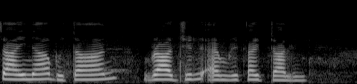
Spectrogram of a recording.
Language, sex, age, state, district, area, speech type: Nepali, female, 30-45, West Bengal, Jalpaiguri, urban, spontaneous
